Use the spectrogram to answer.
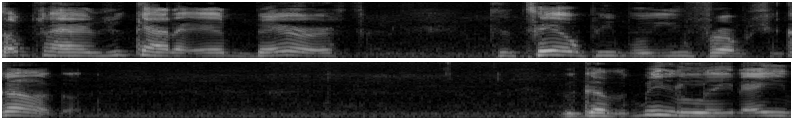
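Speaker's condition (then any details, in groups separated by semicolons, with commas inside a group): Cerebral palsy; from birth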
